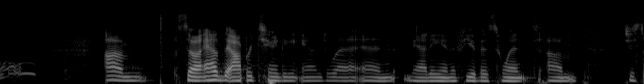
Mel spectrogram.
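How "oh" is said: high, soft breathy gasp of wonder; a small amazed oh as if seeing the mural; mock awestruck oh; awed oh. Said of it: "I go".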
